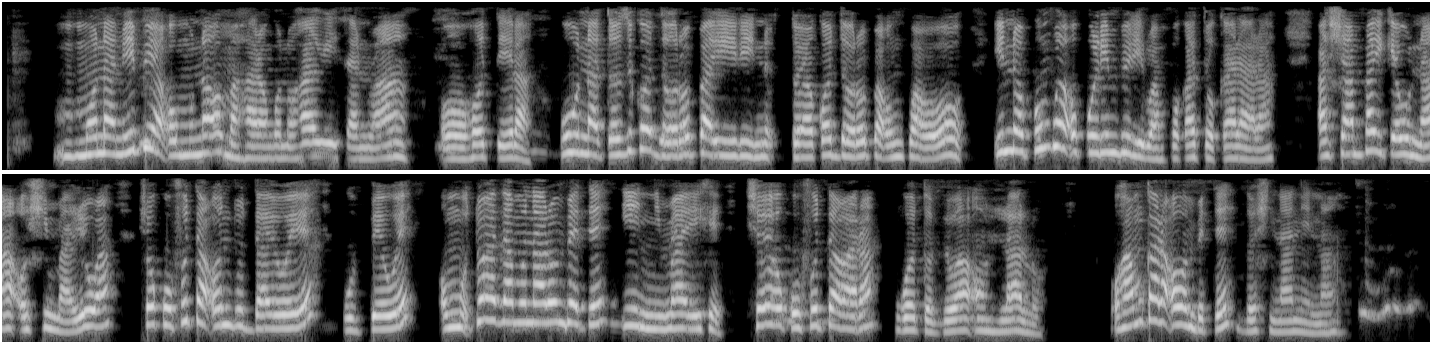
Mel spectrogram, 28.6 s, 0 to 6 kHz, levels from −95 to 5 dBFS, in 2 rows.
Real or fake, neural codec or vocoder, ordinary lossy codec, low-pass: fake; vocoder, 44.1 kHz, 128 mel bands every 512 samples, BigVGAN v2; MP3, 48 kbps; 5.4 kHz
